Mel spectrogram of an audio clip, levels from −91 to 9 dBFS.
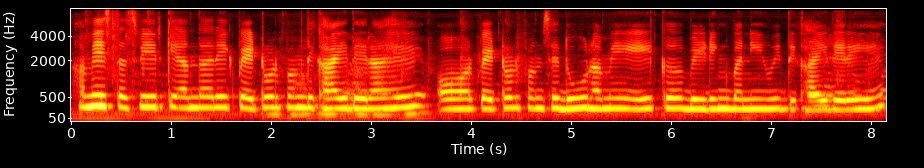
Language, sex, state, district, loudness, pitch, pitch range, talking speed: Hindi, female, Madhya Pradesh, Bhopal, -17 LUFS, 235 Hz, 230-255 Hz, 190 wpm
